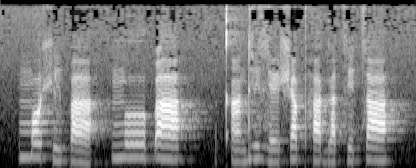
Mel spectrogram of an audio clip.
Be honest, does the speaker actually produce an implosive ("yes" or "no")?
yes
